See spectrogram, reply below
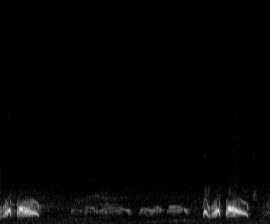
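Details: Spotted dove cooing in a fighting and calling context: a coo phrase of wavering double notes and a long falling note, soft quiet warbling, then a second identical phrase.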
